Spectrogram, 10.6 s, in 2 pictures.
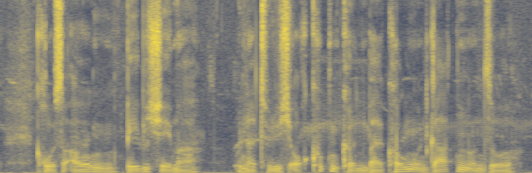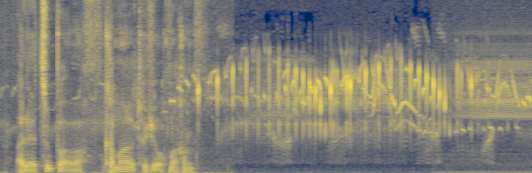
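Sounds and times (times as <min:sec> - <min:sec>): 
Great snipe calling: 0:00.1 - 0:10.6
speech: 0:00.4 - 0:07.4.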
